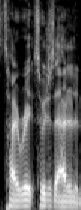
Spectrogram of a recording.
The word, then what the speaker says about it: Tyree: Dude, we had this guy named Dave Tyree. We were starting. But it was spelled T-Y-R-E. And everyone pronounced it Tyre. Yeah. And he was like, it's Tyree.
